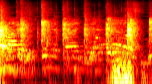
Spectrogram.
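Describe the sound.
Scattered audience clapping, a run of sharp, fairly loud bursts about every third of a second, with murmuring voices and cheering mixed underneath.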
